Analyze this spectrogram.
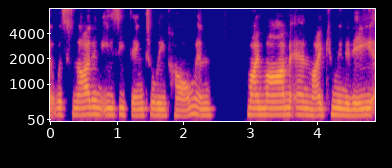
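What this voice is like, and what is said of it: Philadelphia accent. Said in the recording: “You can tell I have not lost my Philadelphia accent all these years later.”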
